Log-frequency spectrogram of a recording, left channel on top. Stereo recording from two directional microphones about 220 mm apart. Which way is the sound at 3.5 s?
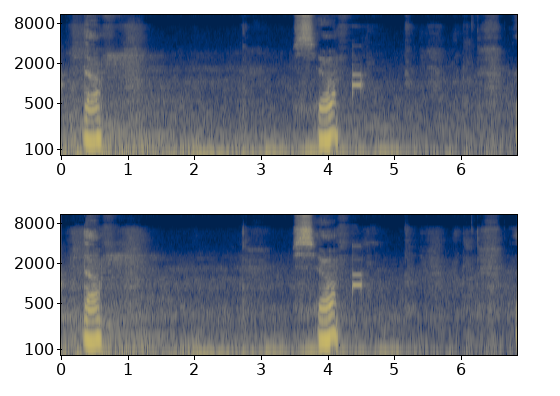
25° right (ahead or behind).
